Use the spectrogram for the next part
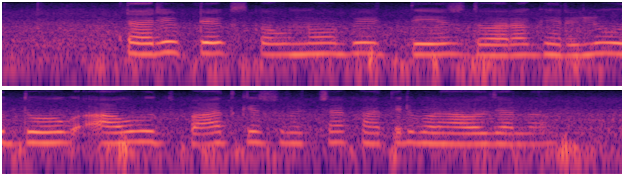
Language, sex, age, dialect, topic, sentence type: Bhojpuri, female, 18-24, Western, banking, statement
